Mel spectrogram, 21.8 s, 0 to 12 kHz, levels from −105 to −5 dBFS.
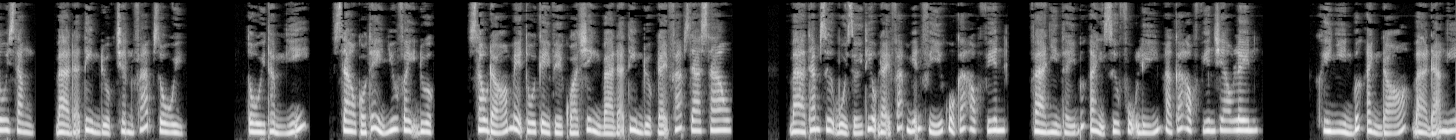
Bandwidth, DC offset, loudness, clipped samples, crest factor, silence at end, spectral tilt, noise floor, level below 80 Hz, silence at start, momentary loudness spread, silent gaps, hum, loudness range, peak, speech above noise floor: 11.5 kHz; under 0.1%; -19 LUFS; under 0.1%; 16 dB; 0 s; -5 dB/octave; under -90 dBFS; -62 dBFS; 0 s; 6 LU; 0.54-0.81 s, 2.82-3.52 s, 4.67-4.95 s, 6.53-7.02 s, 11.01-11.52 s, 11.70-11.79 s, 15.14-15.45 s, 18.95-19.65 s; none; 2 LU; -2 dBFS; over 72 dB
